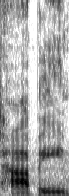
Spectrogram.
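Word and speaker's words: Hoppe: I thought it was Roger Hop I Hoppy. Yeah, his last name is pronounced Hoppy.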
